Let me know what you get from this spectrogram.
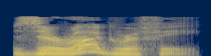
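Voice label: "xerography", British English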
